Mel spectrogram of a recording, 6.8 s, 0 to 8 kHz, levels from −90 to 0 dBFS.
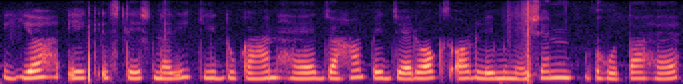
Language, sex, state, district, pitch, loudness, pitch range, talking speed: Hindi, female, Jharkhand, Ranchi, 220 Hz, -19 LUFS, 210-235 Hz, 115 wpm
